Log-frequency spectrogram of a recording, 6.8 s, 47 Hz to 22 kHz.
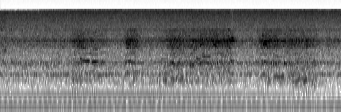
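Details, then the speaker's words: Grundig Type 238 W/UKW-I tube radio with FM distortion; alignment already ruled out and tube voltages being checked. The voice comes through garbled, riding on a deep, steady low drone: low-frequency hum modulating the audio, cause not yet confirmed. "you hear that sort of sound in the guy's voice voice is modern and modulated by very very low tone and it makes it that funny garbled sound"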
